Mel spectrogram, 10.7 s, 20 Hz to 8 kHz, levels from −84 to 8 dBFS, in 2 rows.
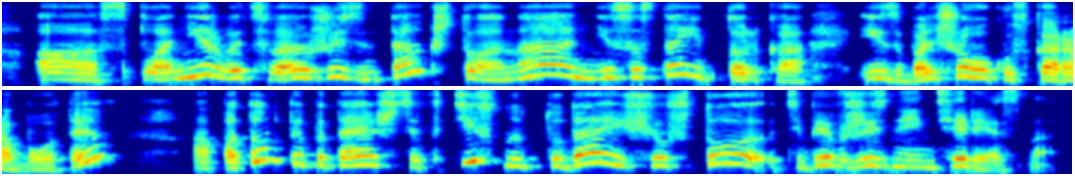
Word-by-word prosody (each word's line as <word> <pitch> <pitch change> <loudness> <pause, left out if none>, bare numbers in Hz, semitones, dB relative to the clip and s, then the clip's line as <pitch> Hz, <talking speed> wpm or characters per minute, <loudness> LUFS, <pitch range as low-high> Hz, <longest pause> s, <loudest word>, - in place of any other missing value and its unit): а, 190 -3 -1
спланировать 230 - 0
свою 195 +4 +4
жизнь 225 -7 -5
так, 350 - -1
что 220 - -2
она 245 - +1
не 240 -1 -2
состоит 255 +4 -2
только 185 -5 -1 0.2
из 215 -4 -4
большого 230 - +4
куска 185 -3 +3
работы, 145 - 0 0.5
а 175 - -6
потом 365 - +1
ты 295 - -5
пытаешься 250 -4 0
втиснуть 245 - -1
туда 280 +8 +4
еще 245 -5 -1
что 305 - -1
тебе 255 -9 0
в 205 - -8
жизни 220 0 -3
интересно. 225 - -2
230 Hz, 145 wpm, -23 LUFS, 195-275 Hz, 0.5 s, свою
